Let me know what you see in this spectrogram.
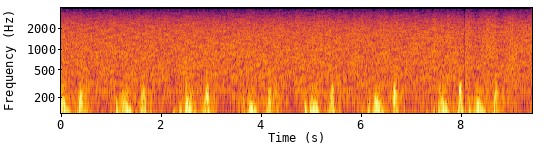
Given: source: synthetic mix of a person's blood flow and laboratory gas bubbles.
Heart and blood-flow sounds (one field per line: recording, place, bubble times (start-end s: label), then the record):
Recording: Doppler ultrasound of blood flow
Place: precordium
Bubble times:
no bubbles
From the record:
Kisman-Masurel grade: 000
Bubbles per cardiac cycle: 0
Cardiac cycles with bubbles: 0%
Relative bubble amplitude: no bubbles discernible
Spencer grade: 0 (complete lack of bubble signals)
